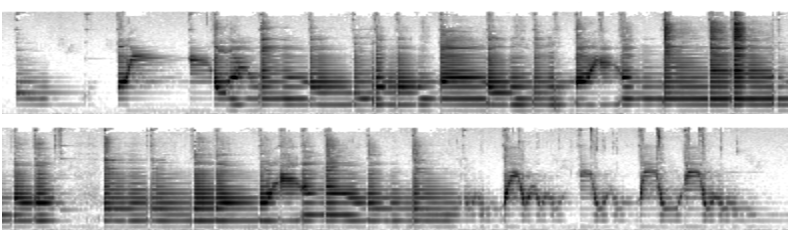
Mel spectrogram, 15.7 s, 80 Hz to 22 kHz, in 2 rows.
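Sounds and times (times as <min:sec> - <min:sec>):
morsing jaw harp: 0:00.1 - 0:15.7.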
